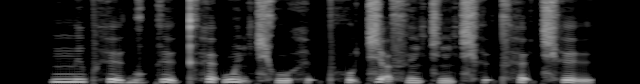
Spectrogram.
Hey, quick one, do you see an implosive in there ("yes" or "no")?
no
